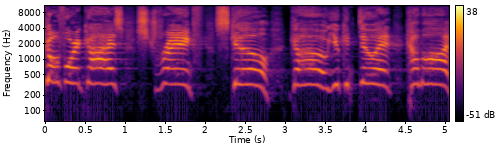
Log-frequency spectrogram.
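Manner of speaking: very high, loud, drawn-out shouted cheering. Recounting a dream where a man stands up cheering others on, retelling shouted encouragement. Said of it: "he's just shouting his encouragements".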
